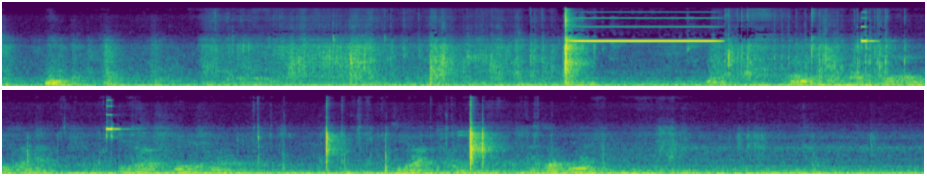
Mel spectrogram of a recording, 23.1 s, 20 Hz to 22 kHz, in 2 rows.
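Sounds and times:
cable tester beeping: 7.0s - 9.1s, 10.7s - 11.2s, 12.8s - 13.2s.

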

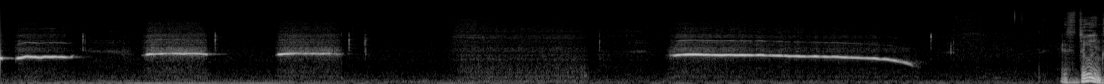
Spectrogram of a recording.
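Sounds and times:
person whistling: 0.0s - 3.6s, 6.7s - 9.3s.

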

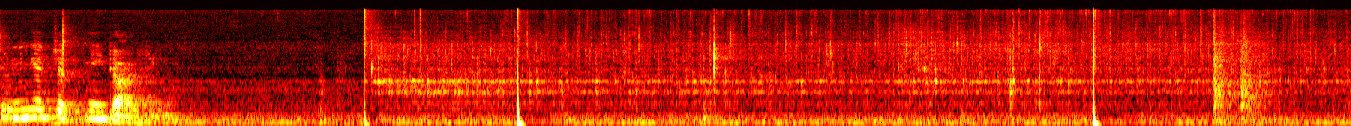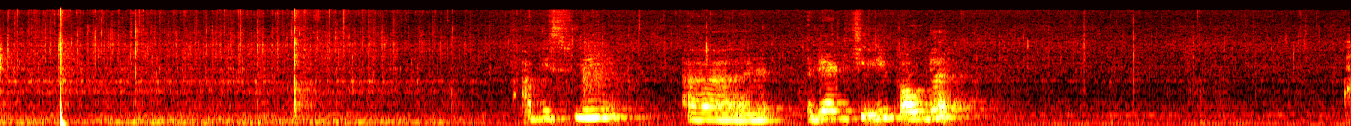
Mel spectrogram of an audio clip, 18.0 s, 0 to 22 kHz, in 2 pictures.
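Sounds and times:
oil sizzling: 1.4s - 18.0s
sharp pops in oil: 3.4s - 3.6s.

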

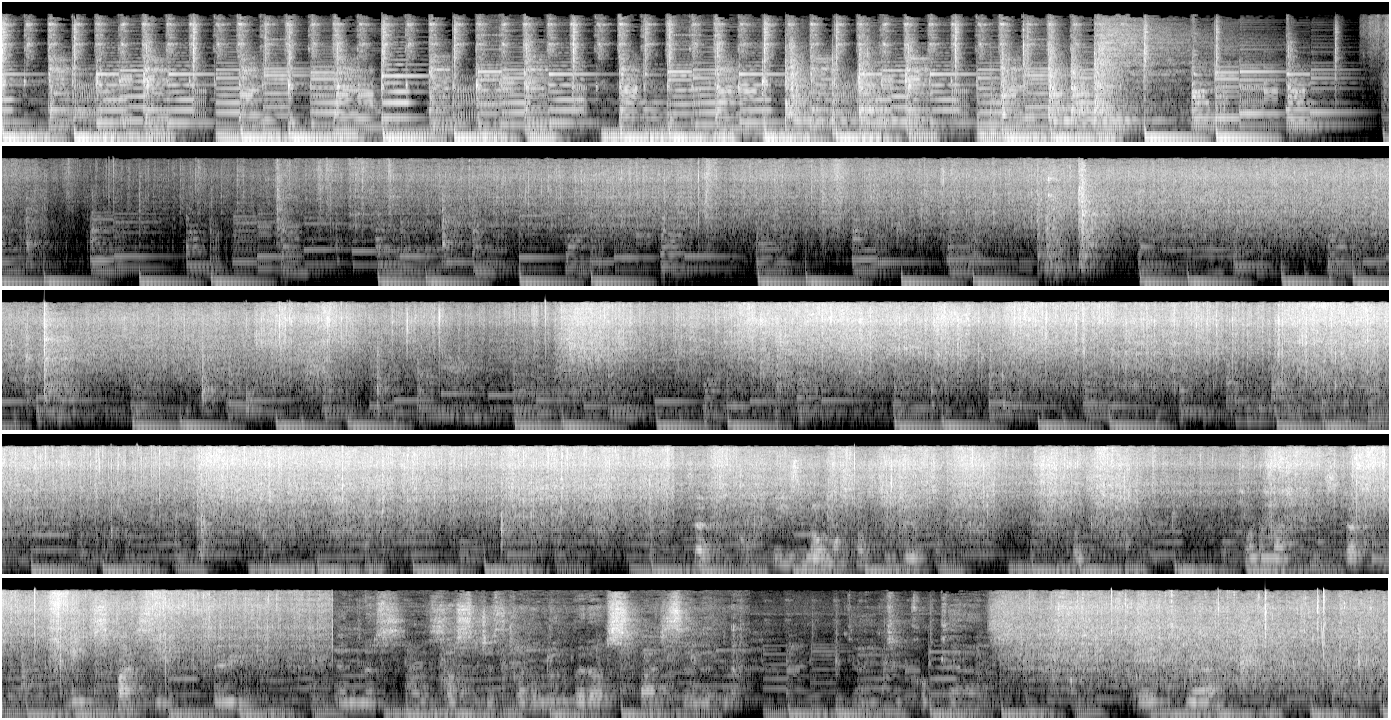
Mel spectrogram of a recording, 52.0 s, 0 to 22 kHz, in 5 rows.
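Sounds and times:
sausages sizzling in frying pan: 0.0s - 9.2s, 10.2s - 47.0s, 49.0s - 52.0s
background music with bass beat: 0.0s - 12.4s
utensil clicks on pan: 18.2s - 18.8s, 20.9s - 21.6s.

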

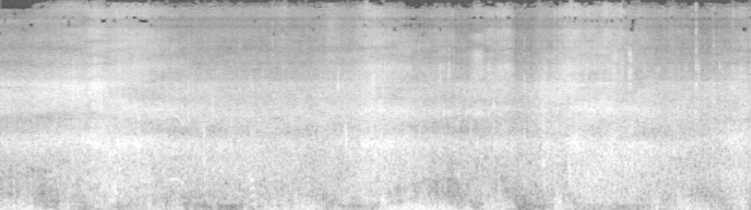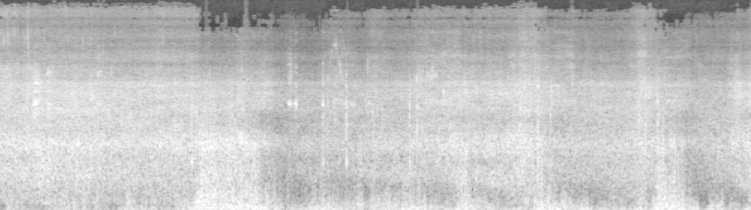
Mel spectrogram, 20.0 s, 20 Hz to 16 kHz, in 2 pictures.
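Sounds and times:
small waves lapping: 0.0s - 12.6s
wind gusting on microphone: 0.0s - 20.0s.

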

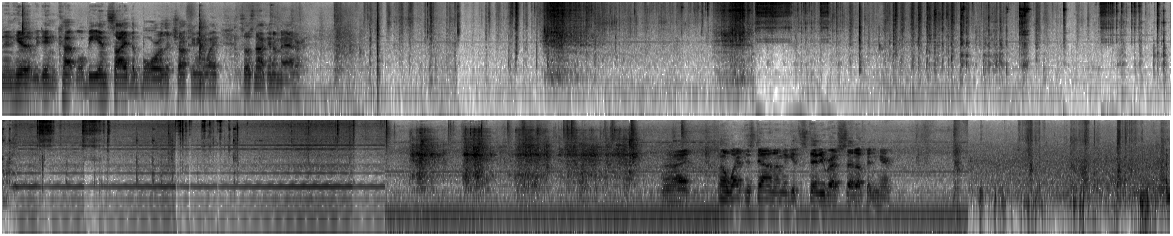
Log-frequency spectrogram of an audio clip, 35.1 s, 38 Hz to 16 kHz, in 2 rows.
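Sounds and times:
steel chains clinking and rattling: 13.6s - 19.1s, 23.6s - 27.8s
hoist motor humming: 17.6s - 32.0s.

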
